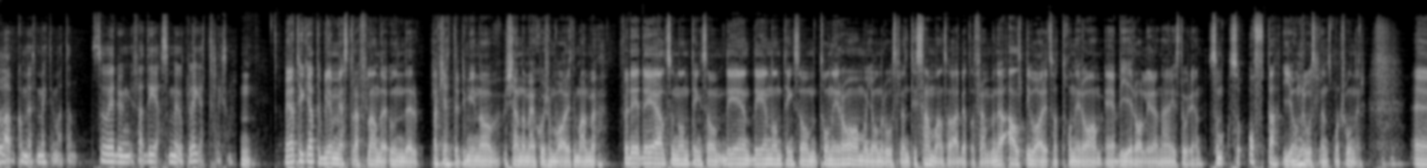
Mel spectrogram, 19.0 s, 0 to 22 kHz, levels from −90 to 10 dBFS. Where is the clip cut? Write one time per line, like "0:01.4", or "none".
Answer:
0:03.1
